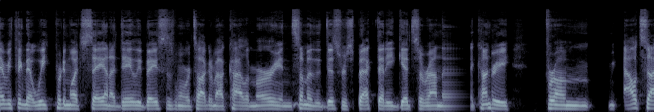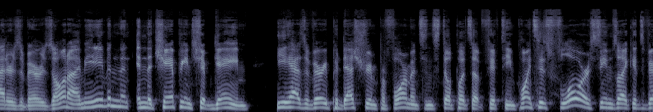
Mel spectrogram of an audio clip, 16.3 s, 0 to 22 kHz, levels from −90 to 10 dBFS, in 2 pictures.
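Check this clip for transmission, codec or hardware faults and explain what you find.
Four packet-timing faults affect this speech clip: a freeze, a skip, then a slow-down and a speed-up.

From 5.55 to 5.90 s a call audio freeze stretches the last sound into a fading buzz for 327 ms, likely from delayed packets emptying the jitter buffer. Nothing is lost, unlike a skip.

At 6.14 to 6.16 s a skip ahead drops about a tenth of a second. The audio jumps forward almost without a gap rather than stalling.

From 6.59 to 7.50 s a jitter buffer slow-down repeats pitch periods, adding 128 ms. Speech plays at 87% speed with unchanged pitch, drawn out rather than frozen.

From 11.10 to 11.89 s a jitter buffer speed-up trims roughly 150 ms of pitch periods. Speech runs at 119% with unchanged pitch, sounding hurried rather than jumping.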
